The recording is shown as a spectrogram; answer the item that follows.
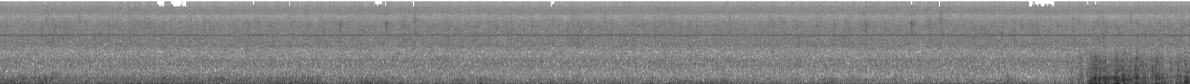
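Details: Steady heavy rain hissing across the whole stretch with a constant high tone, then a sudden loud crackling burst near the end; no animal calls heard.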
